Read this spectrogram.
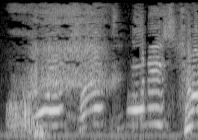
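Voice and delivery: high, slow crying shout; wailing mock Terrence Howard; Terrence Howard impression. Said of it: "Terrence Howard impersonation".

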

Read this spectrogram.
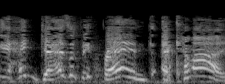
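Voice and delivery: high-pitched, bubbly mock cheer; happy, energetic girl. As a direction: imitate a relentlessly peppy new friend. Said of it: "so happy and so energetic".

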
